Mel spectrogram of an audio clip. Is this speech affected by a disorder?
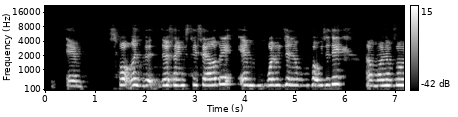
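Yes: cerebral palsy; non-progressive.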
